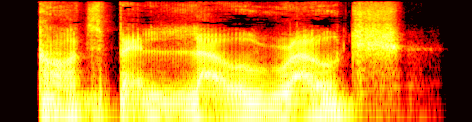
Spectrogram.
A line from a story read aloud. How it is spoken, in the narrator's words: said in a hoarse voice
